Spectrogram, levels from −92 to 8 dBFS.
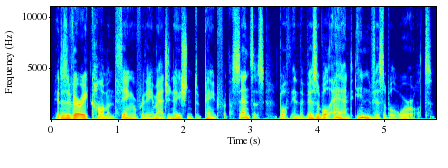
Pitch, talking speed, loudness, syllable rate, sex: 100 Hz, 220 wpm, -22 LUFS, 6.1 syllables/s, male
